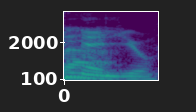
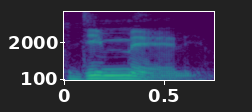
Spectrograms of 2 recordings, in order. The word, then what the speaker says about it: Di Meglio: On doit pas prononcer le G d'ailleurs à mon avis. Absolument, ouais, on dit Di Meglio. Di Meglio.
